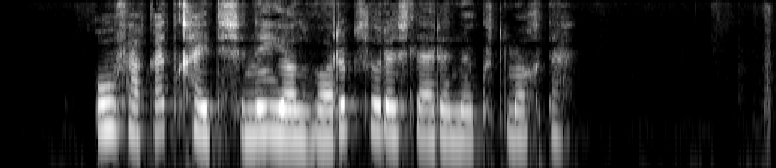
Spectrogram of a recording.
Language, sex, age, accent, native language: Uzbek, female, 18-24, Qoraqalpog'iston, Uzbek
